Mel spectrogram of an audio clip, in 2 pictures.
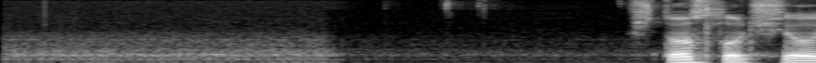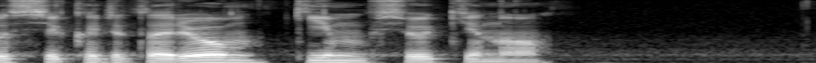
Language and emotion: Russian, neutral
